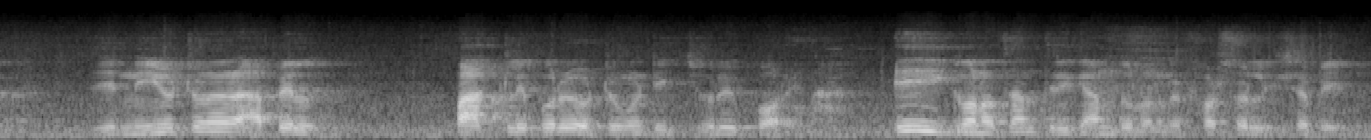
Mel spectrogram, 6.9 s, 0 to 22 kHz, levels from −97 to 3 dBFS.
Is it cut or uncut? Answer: cut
